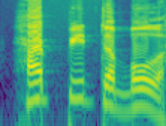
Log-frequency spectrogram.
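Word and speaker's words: habitable: வார்த்தையின் கடைசியில் ஈ வந்தால் அதுக்கு வந்து உச்சரிப்பு கிடையாதுங்க. இப்போ ஹெச்ஏ உயிர்மேழுத்து, பிஏ உயிர்மேழுத்து, டிஏ உயிர்மேழுத்து, பிஎல்இ ஈக்கு உச்சரிப்பு இல்லாதனால பியும் மெய்யெழுத்து, எல்லும் மெய்யெழுத்து, அதனால தான் இப் எல்னு போட்டிருக்கேன். ஹாப்பி ஹாப்பிட்டபுள், ஹாப்பிட்டபுள், ஹாப்பிட்டபுள்னா என்ன சார்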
